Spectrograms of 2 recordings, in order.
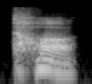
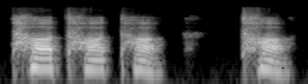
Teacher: you bite your tongue and you say the Tha sound but you kind of spit at the same time you get that air puff that puff of air out of your mouth lots of power in that sound ta next letter if you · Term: aspirated variant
